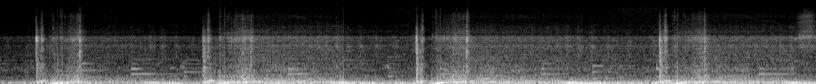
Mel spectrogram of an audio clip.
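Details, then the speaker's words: Warmed-up 1955 Ford in a timing and carburetor test, throttle floored from slow idle and released: deep idle with four quick blips that wind up cleanly and drop back without hesitation; healthy throttle response. "Seems to wind up pretty well."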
